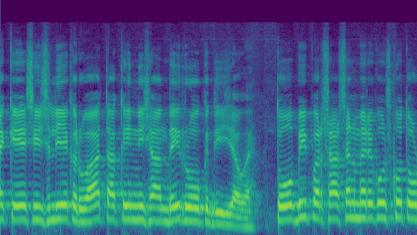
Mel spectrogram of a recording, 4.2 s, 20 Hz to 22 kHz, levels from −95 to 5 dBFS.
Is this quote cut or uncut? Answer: cut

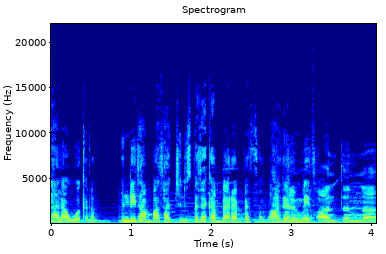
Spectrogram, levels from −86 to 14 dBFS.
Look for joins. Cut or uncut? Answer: uncut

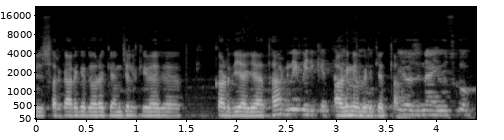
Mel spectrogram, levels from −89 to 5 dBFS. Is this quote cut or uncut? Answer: uncut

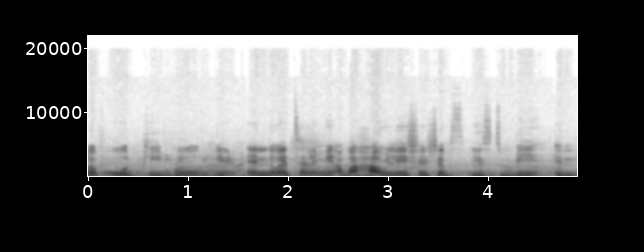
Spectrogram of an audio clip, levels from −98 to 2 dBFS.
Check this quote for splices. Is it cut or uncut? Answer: cut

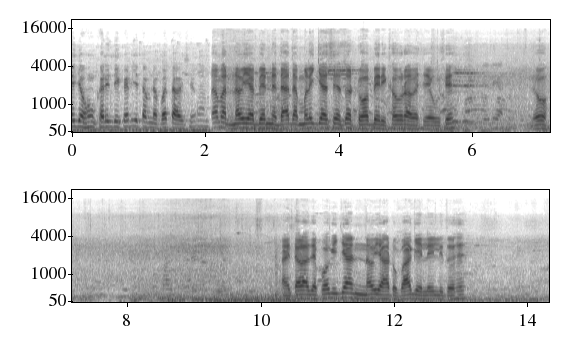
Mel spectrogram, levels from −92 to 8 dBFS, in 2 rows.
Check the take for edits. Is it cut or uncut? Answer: uncut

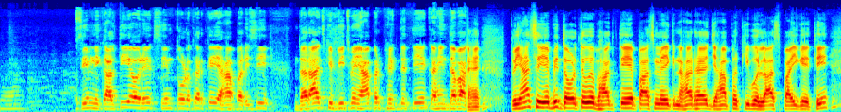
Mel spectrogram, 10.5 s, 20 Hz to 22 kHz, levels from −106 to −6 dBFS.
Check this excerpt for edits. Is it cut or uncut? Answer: cut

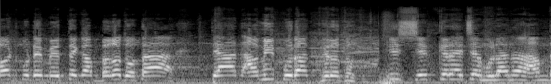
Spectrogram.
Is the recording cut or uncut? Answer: cut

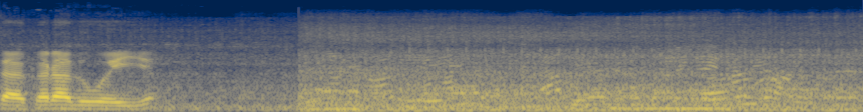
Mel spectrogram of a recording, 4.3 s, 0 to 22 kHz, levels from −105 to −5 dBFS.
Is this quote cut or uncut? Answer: cut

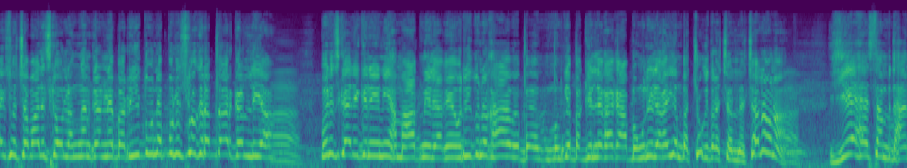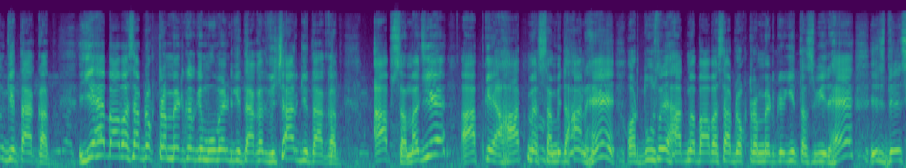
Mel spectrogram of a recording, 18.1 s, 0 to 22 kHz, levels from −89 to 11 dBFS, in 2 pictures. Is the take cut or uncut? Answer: uncut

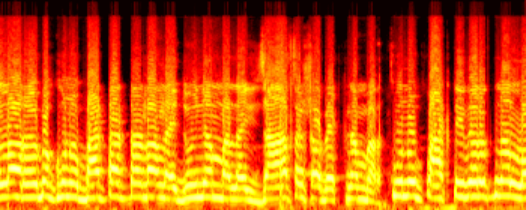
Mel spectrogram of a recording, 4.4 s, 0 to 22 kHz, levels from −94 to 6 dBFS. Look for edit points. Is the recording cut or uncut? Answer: cut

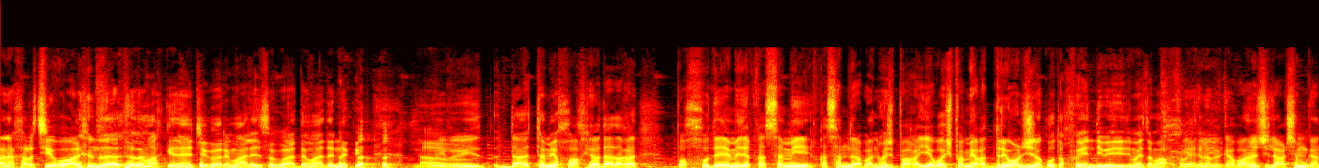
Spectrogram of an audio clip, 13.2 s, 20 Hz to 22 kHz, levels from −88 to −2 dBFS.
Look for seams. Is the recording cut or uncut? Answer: cut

